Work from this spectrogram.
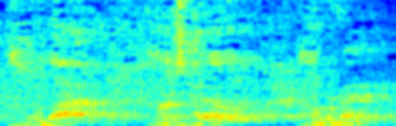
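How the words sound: The k sounds are strongly aspirated, like kh. "ব্রিটিশদের ... এরকম বাংলা বলে"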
